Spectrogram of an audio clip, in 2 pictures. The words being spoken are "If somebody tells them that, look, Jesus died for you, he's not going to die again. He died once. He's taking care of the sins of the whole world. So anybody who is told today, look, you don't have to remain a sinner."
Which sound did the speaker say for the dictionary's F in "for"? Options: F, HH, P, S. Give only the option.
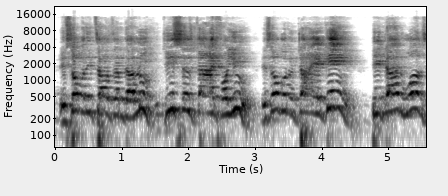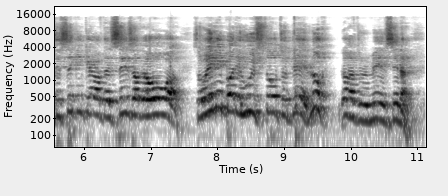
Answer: F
